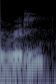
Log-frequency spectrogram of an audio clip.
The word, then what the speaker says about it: Reading: Reading, we would read it Reading, but the British say Reading.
